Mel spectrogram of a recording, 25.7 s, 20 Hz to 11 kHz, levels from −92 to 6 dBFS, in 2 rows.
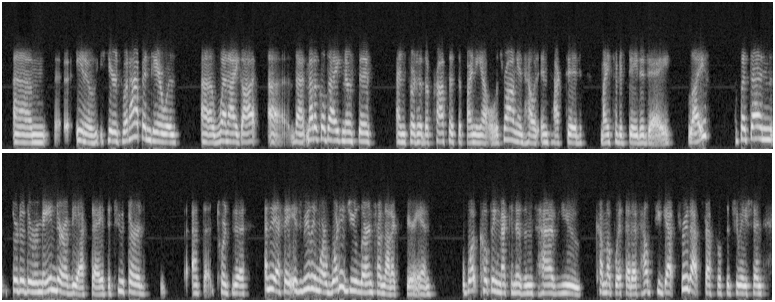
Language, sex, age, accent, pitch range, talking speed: English, female, 40-59, American, 175-215 Hz, 190 wpm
